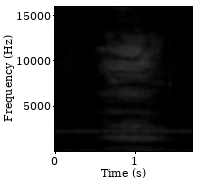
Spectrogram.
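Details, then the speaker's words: Adult who had a third of a lung removed at age 11 after an accident, inhaler at hand: a single noisy breath with faint whistling tone, described as wheezing, just breathing; wheezing. "I'm wheezing it's just my breath"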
